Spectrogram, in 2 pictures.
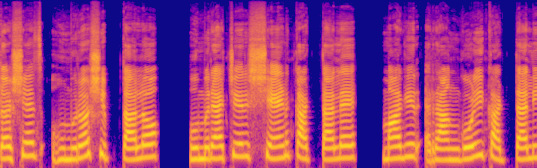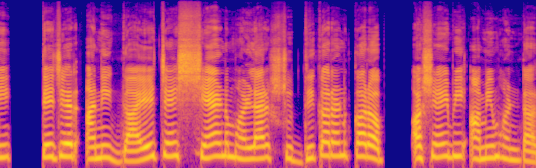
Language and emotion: Goan Konkani, neutral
